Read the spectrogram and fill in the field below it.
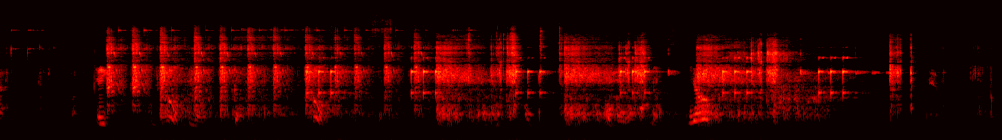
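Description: Rifle shots crack repeatedly in a video game.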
